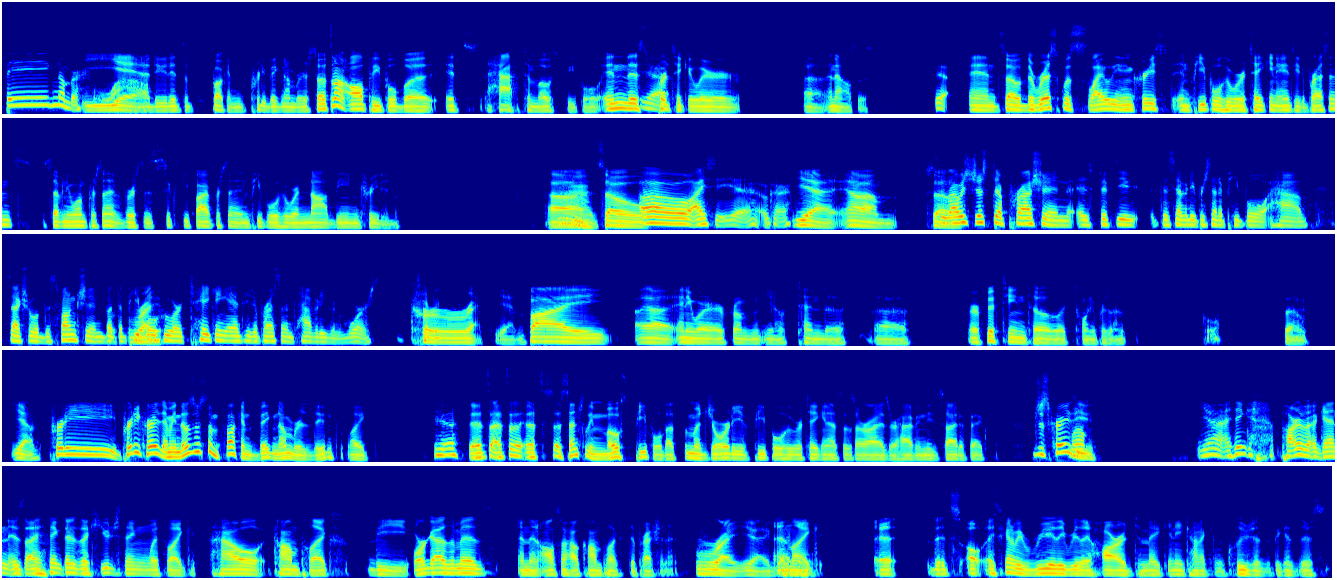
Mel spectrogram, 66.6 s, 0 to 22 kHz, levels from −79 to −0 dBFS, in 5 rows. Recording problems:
muffled; very; fading above 3 kHz

